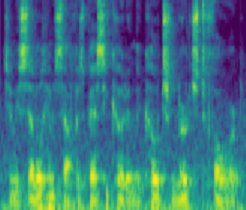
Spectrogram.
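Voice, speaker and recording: This is a fairly low-voiced man at normal speed, reading a children's story the way a teacher would. He tells it with plenty of expression, over a faint background of noise.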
